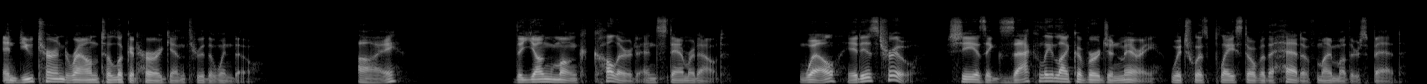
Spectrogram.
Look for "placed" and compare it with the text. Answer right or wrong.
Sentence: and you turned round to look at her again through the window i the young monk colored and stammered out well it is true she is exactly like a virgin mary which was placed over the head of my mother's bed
right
